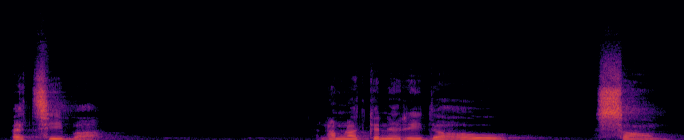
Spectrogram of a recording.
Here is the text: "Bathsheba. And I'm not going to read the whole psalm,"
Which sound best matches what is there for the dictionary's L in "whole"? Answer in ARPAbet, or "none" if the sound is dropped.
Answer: W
